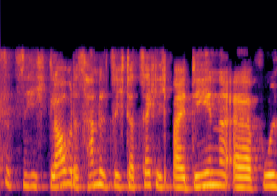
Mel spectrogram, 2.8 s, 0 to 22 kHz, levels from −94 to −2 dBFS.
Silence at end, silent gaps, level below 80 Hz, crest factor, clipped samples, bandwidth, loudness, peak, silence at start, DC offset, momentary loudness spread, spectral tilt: 0 s; none; -68 dBFS; 18 dB; under 0.1%; 8.2 kHz; -19 LUFS; -2 dBFS; 0 s; under 0.1%; 5 LU; -3 dB/octave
